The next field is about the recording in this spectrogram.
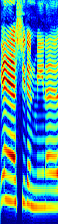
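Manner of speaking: ordinary delivery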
